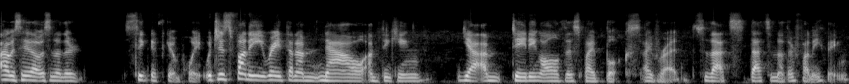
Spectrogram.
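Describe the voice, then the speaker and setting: Fairly low in pitch, a woman with a normal speaking voice talks fairly quickly with fairly even intonation on a very clean recording with a silent background. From New Mexico, US. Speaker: author. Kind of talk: interview.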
